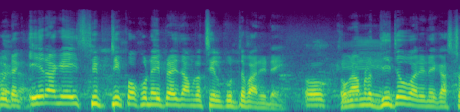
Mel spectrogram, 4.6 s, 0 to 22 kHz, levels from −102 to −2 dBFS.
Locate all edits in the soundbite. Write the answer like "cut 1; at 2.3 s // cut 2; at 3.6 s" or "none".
none

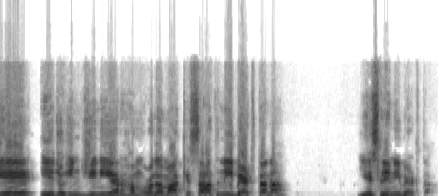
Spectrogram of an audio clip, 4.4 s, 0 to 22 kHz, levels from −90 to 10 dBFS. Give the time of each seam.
none

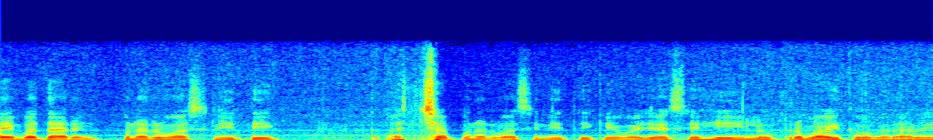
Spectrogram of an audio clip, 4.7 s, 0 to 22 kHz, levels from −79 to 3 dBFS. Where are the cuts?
none

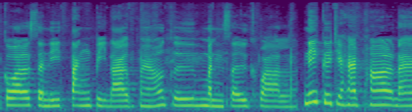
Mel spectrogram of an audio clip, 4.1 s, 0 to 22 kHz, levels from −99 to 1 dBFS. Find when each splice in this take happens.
none

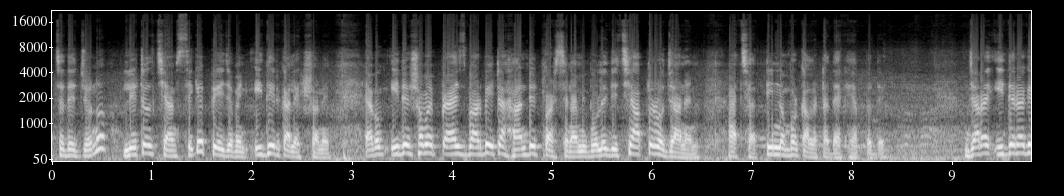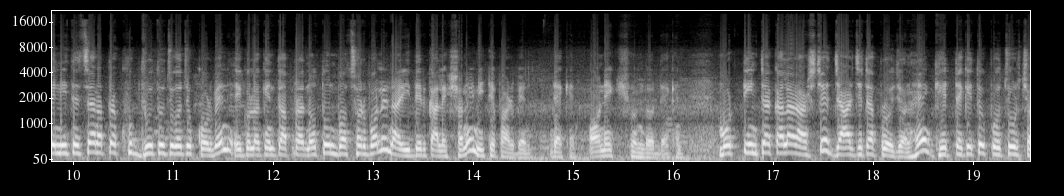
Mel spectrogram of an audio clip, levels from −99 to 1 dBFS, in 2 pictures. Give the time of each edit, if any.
none

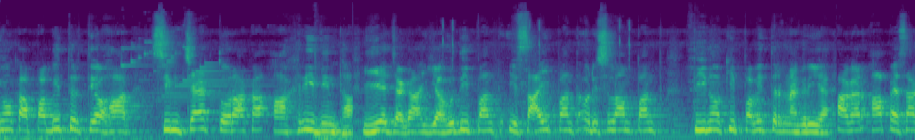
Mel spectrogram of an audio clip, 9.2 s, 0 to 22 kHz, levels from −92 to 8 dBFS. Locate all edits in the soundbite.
cut 1; at 3.6 s // cut 2; at 8.3 s

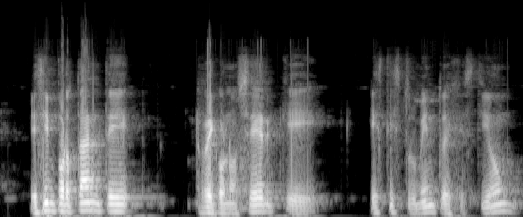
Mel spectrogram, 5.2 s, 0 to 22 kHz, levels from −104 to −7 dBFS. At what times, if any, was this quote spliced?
cut 1; at 2.5 s

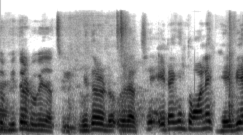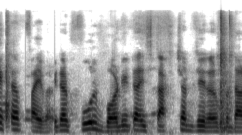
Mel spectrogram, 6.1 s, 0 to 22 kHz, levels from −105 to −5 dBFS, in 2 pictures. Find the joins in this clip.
cut 1; at 2.7 s // cut 2; at 3.5 s

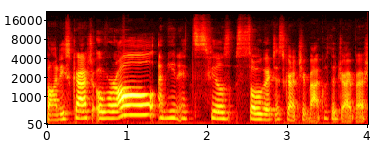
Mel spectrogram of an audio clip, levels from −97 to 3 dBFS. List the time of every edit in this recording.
none

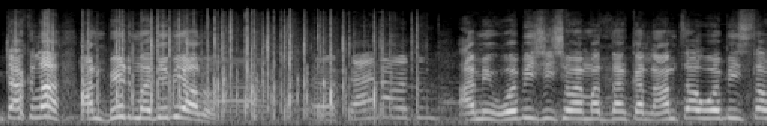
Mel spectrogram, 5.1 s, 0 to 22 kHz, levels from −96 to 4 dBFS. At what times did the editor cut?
cut 1; at 2.9 s

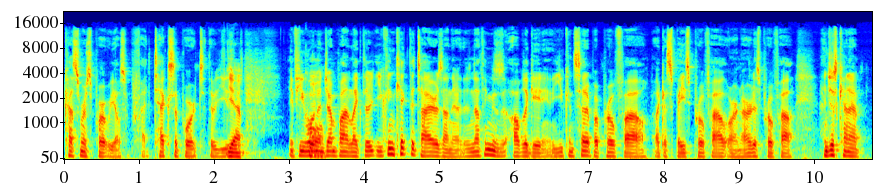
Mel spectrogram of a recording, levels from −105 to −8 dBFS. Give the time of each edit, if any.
cut 1; at 7.9 s

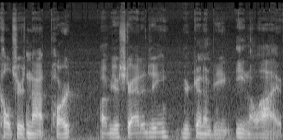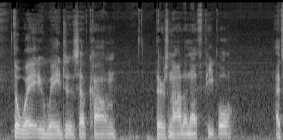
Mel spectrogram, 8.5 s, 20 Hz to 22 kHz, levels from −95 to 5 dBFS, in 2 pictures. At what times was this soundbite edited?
cut 1; at 2.6 s // cut 2; at 4.4 s

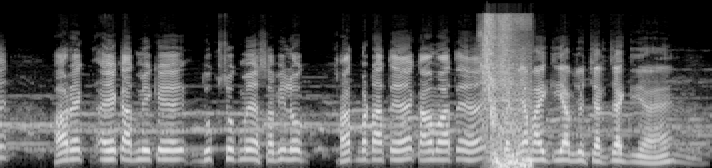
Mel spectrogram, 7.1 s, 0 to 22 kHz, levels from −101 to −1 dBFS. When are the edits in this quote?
cut 1; at 4.9 s

